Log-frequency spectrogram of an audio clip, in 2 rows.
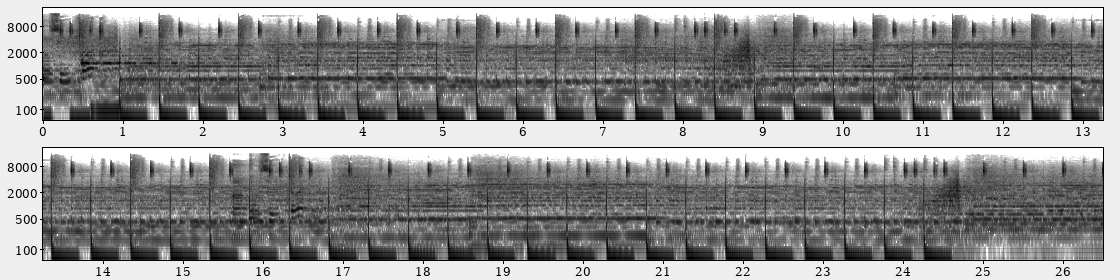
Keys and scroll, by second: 0.9 v, 3.2 ctrl+t, 6.2 Return, 7.1 space, 15.2 v, 15.6 ctrl+t, 19.4 space, 22.4 Left, 25.0 ctrl+t.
